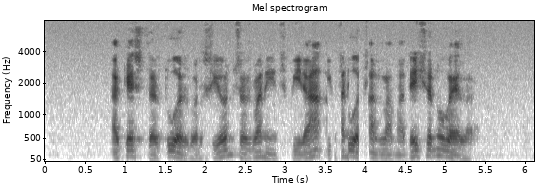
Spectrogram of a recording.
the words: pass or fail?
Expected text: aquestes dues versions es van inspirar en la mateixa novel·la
fail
